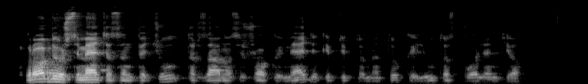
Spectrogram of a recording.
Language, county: Lithuanian, Klaipėda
